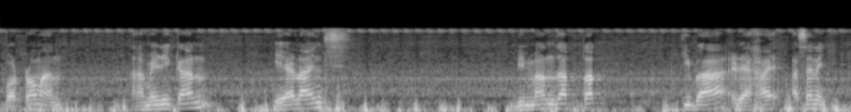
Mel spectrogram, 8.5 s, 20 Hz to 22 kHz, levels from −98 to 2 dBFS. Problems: none marked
